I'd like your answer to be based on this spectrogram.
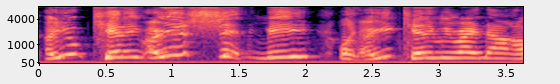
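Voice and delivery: high, loud exasperated yell; shrill-free high shout of disbelief, hammed-up; outraged disbelief. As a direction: blow up at the ref in mock outrage. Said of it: "I'm like".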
